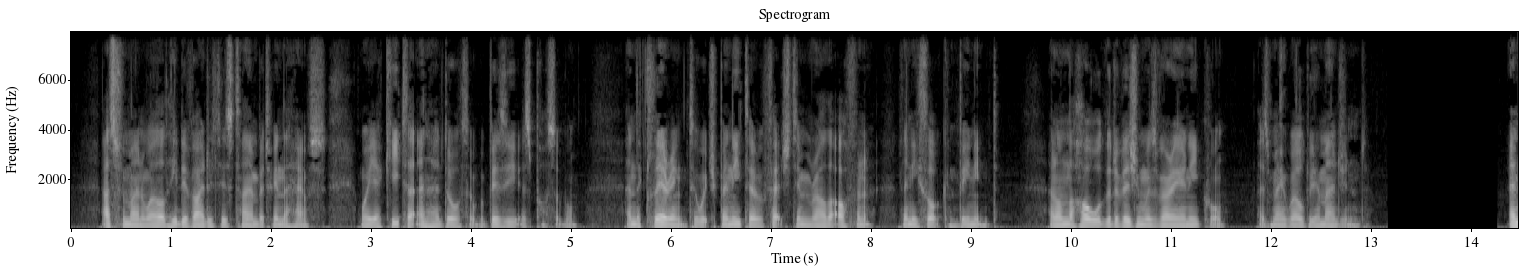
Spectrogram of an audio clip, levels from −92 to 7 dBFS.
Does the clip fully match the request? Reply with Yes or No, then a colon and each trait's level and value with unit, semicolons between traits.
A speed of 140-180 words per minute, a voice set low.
No: average, 200 wpm; low, 110 Hz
